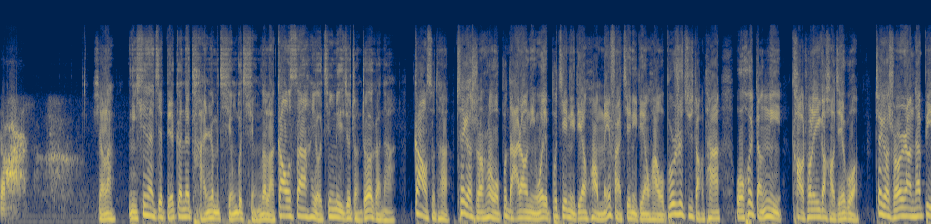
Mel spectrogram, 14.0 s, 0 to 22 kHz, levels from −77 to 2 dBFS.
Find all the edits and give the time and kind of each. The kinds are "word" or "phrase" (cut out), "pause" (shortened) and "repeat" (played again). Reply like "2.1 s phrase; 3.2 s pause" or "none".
1.3 s pause; 1.8 s pause; 6.1 s pause; 6.8 s pause; 11.8 s pause; 13.0 s pause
